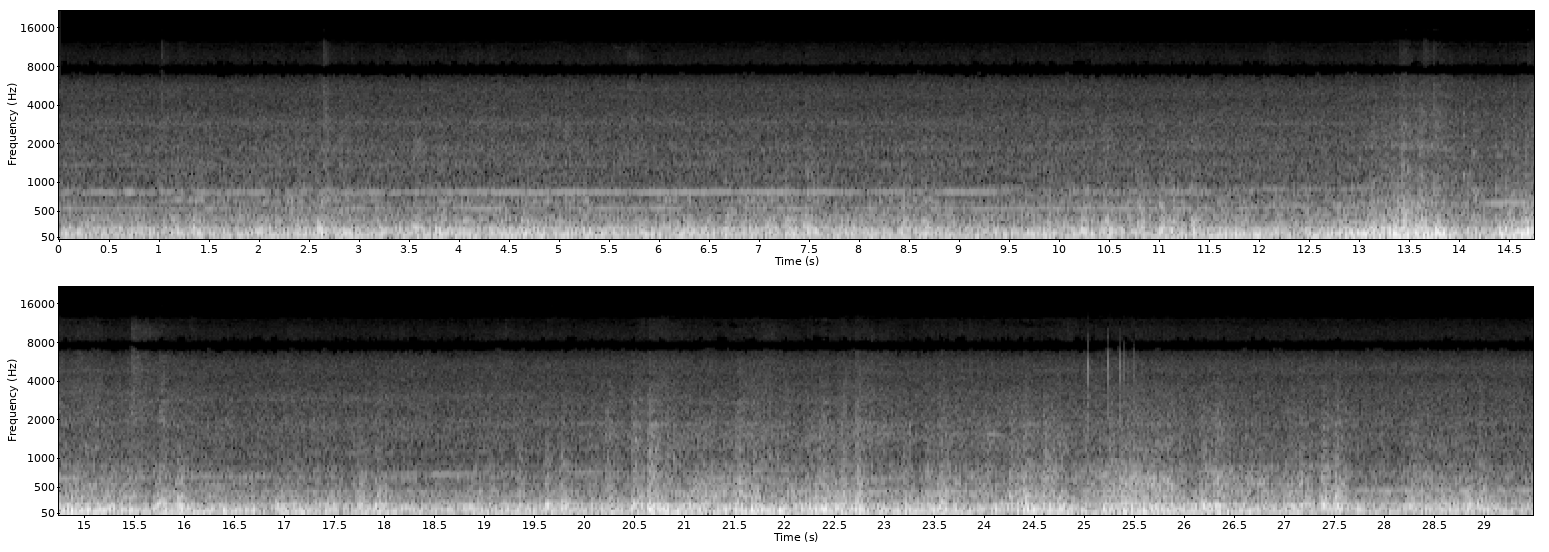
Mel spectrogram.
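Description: Moving train rolling through a station yard: a steady rumble of wheels on rail with a faint whine, broken by louder clickety-clack as the wheels cross track joints and switches, once about halfway through and again later.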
